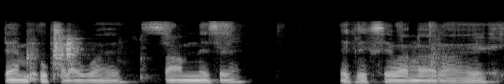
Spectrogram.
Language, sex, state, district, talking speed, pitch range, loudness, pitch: Hindi, male, Uttar Pradesh, Budaun, 140 wpm, 95-100 Hz, -20 LUFS, 95 Hz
